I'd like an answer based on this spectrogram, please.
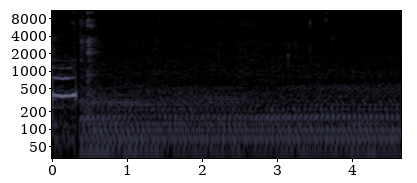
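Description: A domestic cat purring: a steady low rumble with fine rapid pulsing, which begins just after a held vocal note cuts off about a third of a second in.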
